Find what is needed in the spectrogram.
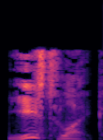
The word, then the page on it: yeastlike: English; British English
